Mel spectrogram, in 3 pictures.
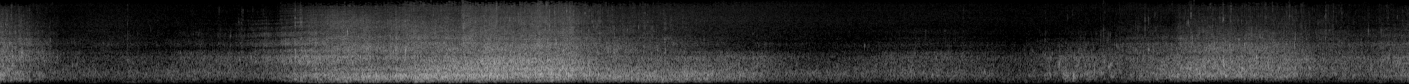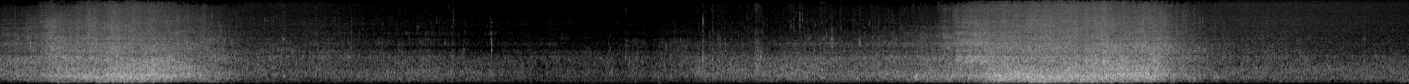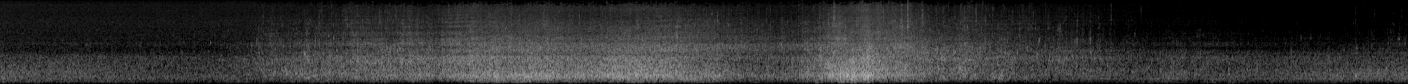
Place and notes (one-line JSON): {"title": "Ars-en-Ré, France - The sea on a jetty", "date": "2018-05-22 10:00:00", "description": "On a jetty, the beautiful waves during a time when the sea is going slowly to low tide.", "latitude": "46.19", "longitude": "-1.51", "timezone": "Europe/Paris"}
